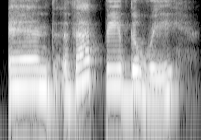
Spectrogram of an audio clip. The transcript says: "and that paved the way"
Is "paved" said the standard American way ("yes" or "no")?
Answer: no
